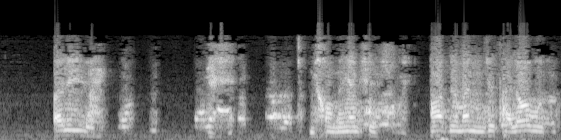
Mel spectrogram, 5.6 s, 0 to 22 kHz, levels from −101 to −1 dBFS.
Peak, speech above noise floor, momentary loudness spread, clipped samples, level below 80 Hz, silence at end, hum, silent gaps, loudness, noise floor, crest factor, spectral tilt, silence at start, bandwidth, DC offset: 0 dBFS; 36 dB; 12 LU; under 0.1%; -44 dBFS; 0 s; none; none; -12 LUFS; -49 dBFS; 14 dB; -3.5 dB/octave; 0.55 s; 11 kHz; under 0.1%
